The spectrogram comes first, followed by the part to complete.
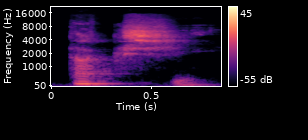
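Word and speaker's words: タクシー: But uh in Tokyo, it's pronounced this U is unpronounced. Yeah, that's why so the way we call it in Tokyo is taki taki taki.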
